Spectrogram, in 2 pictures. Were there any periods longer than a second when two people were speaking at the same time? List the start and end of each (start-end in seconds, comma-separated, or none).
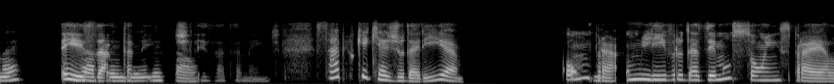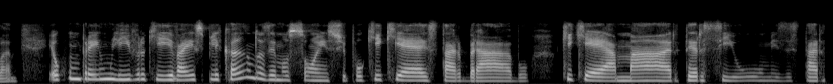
0.7-2.0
